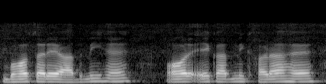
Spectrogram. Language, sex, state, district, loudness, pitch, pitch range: Hindi, male, Jharkhand, Garhwa, -17 LUFS, 130 Hz, 125-135 Hz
